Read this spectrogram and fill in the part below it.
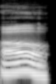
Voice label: "Oh", Human Male Middle Age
